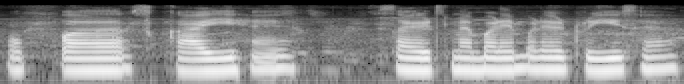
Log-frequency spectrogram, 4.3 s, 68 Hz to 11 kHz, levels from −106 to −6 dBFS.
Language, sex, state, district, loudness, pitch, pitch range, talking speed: Hindi, female, Odisha, Nuapada, -16 LUFS, 165 Hz, 160-175 Hz, 125 wpm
